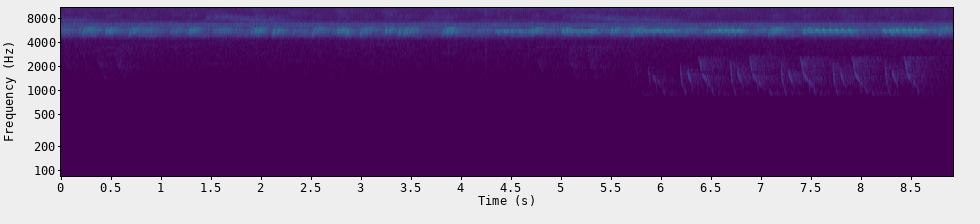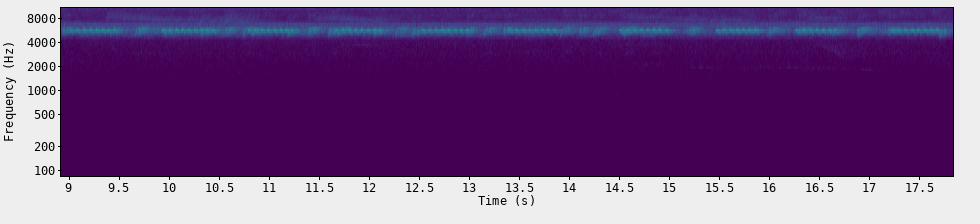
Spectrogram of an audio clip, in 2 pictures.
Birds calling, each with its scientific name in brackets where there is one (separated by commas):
Hauxwell's Thrush (Turdus hauxwelli), Band-tailed Manakin (Pipra fasciicauda), Black-faced Antthrush (Formicarius analis), Buff-breasted Wren (Cantorchilus leucotis), Thrush-like Wren (Campylorhynchus turdinus)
